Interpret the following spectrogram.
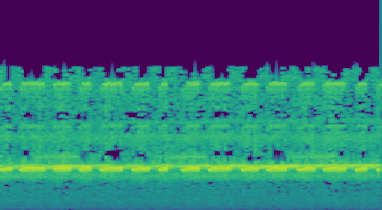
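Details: Shrill insect trill in a calming nature recording, a bright cricket-like chirp repeating in quick even bursts at one fixed high pitch, with faint overtones above and no other animals heard.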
